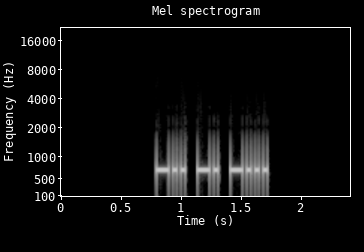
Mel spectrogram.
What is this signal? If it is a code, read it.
Morse code, heard as a keyed tone, about 34 wpm, 700 Hz. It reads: DNB
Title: All Cut Numbers - 3-Digit 35wpm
